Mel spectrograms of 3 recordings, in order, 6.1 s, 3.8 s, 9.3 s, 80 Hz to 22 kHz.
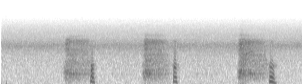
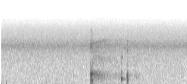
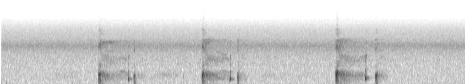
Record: {"exhalation_length": "6.1 s", "exhalation_amplitude": 13298, "exhalation_signal_mean_std_ratio": 0.33, "cough_length": "3.8 s", "cough_amplitude": 3457, "cough_signal_mean_std_ratio": 0.6, "three_cough_length": "9.3 s", "three_cough_amplitude": 10107, "three_cough_signal_mean_std_ratio": 0.38, "survey_phase": "beta (2021-08-13 to 2022-03-07)", "age": "45-64", "gender": "Female", "wearing_mask": "No", "symptom_cough_any": true, "symptom_runny_or_blocked_nose": true, "symptom_sore_throat": true, "symptom_fatigue": true, "symptom_fever_high_temperature": true, "symptom_loss_of_taste": true, "symptom_onset": "3 days", "smoker_status": "Never smoked", "respiratory_condition_asthma": false, "respiratory_condition_other": false, "recruitment_source": "Test and Trace", "submission_delay": "2 days", "covid_test_result": "Positive", "covid_test_method": "RT-qPCR"}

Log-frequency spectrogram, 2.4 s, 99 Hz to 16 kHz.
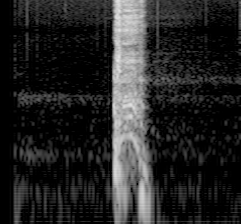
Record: {"cough_length": "2.4 s", "cough_amplitude": 32768, "cough_signal_mean_std_ratio": 0.29, "survey_phase": "beta (2021-08-13 to 2022-03-07)", "age": "18-44", "gender": "Female", "wearing_mask": "No", "symptom_none": true, "smoker_status": "Never smoked", "respiratory_condition_asthma": false, "respiratory_condition_other": false, "recruitment_source": "REACT", "submission_delay": "11 days", "covid_test_result": "Negative", "covid_test_method": "RT-qPCR"}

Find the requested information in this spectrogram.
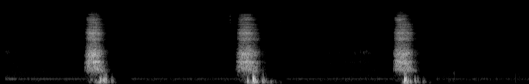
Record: {"exhalation_length": "5.3 s", "exhalation_amplitude": 25632, "exhalation_signal_mean_std_ratio": 0.27, "survey_phase": "beta (2021-08-13 to 2022-03-07)", "age": "18-44", "gender": "Female", "wearing_mask": "No", "symptom_cough_any": true, "smoker_status": "Never smoked", "respiratory_condition_asthma": false, "respiratory_condition_other": false, "recruitment_source": "REACT", "submission_delay": "1 day", "covid_test_result": "Negative", "covid_test_method": "RT-qPCR", "influenza_a_test_result": "Negative", "influenza_b_test_result": "Negative"}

